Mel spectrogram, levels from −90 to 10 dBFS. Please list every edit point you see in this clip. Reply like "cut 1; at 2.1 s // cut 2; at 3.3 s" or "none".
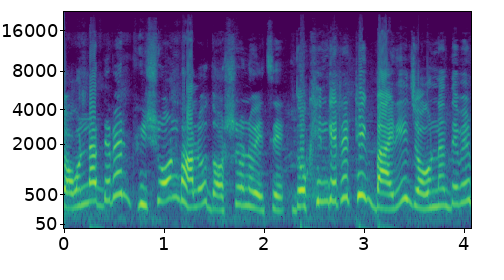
cut 1; at 2.2 s

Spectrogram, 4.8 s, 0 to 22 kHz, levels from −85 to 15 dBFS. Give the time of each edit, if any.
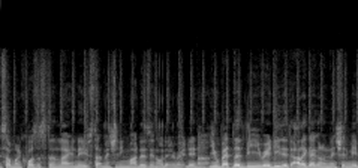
cut 1; at 2.7 s

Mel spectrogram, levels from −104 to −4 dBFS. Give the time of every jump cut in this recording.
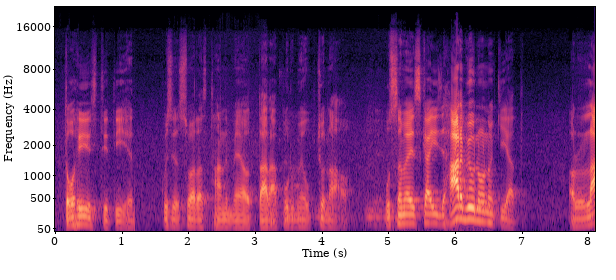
cut 1; at 1.1 s

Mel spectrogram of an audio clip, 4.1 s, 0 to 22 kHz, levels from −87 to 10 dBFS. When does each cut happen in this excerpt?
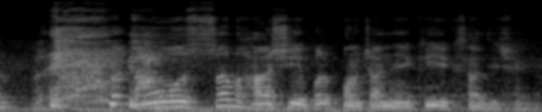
none

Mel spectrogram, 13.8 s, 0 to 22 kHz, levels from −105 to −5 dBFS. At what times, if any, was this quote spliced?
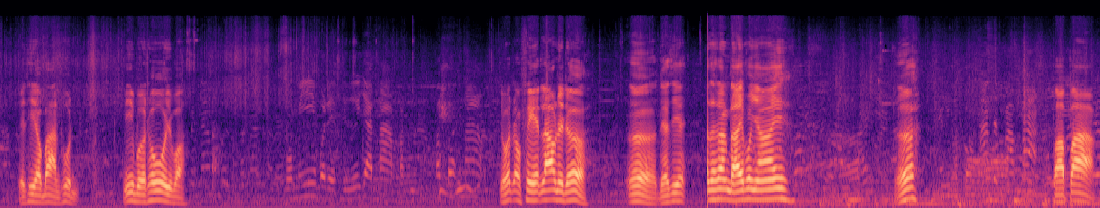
cut 1; at 8.8 s

